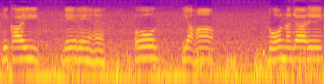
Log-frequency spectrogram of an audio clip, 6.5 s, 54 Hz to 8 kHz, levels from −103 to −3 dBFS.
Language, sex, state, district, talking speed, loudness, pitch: Hindi, female, Haryana, Jhajjar, 75 wpm, -14 LUFS, 205 Hz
